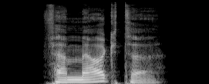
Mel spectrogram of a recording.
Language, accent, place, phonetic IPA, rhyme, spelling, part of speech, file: German, Germany, Berlin, [fɛɐ̯ˈmɛʁktə], -ɛʁktə, vermerkte, adjective / verb, De-vermerkte.ogg
- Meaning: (verb) inflection of vermerkt: 1. strong/mixed nominative/accusative feminine singular 2. strong nominative/accusative plural 3. weak nominative all-gender singular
